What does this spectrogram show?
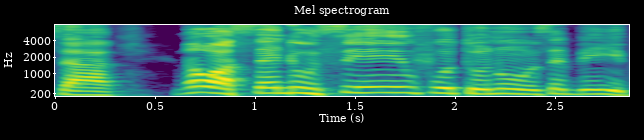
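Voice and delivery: high-pitched, loud, excited, coaxing delivery.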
